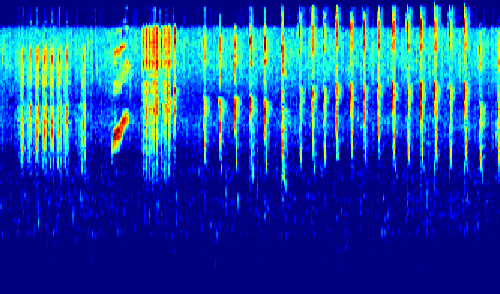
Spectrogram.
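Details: Bulbul called cucak cungko locally, singing on a clear tutor track for training birds: quick high chip series, a rising whistle, a brief buzzy rattle, then steady sharp chips about four per second.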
